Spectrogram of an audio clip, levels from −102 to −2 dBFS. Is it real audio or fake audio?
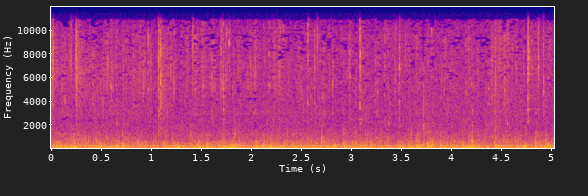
real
